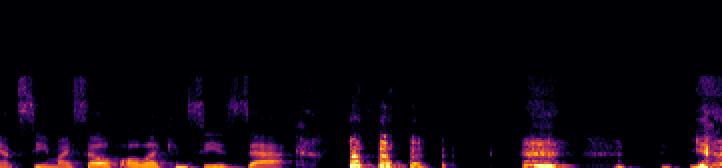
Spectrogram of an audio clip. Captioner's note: laughing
